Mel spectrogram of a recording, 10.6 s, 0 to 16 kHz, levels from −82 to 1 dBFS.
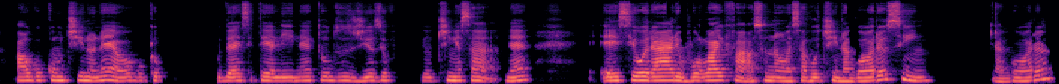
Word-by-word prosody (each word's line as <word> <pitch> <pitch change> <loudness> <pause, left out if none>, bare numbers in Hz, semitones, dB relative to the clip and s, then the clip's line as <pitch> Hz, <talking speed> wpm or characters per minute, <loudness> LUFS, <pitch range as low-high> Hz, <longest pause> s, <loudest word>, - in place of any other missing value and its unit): algo 165 +1 0
contínuo, 165 -1 +1
né, 175 +2 +2
algo 155 0 -3
que 165 - -5
eu 165 +1 -12 0.5
pudesse 155 +1 -2
ter 160 0 0
ali, 150 0 0
né, 160 +1 -2
todos 165 -1 -5
os 155 -3 -3
dias 155 +2 -2
eu 165 0 -4 0.3
eu 155 0 -8
tinha 160 +1 +1
essa, 160 -1 -1
né, 165 +5 0 0.7
esse 160 +2 +2
horário: 165 -1 +5
"Vou 155 +2 0
lá 170 +1 +4
e 170 - -1
faço." 160 -2 0
Não, 150 -2 0
essa 140 +2 -1
rotina 150 -1 0
agora, 150 +7 +1
sim. 175 -8 0 0.6
Agora 145 - -1
160 Hz, 170 wpm, -24 LUFS, 150-165 Hz, 0.7 s, horário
